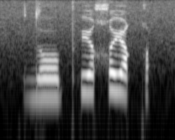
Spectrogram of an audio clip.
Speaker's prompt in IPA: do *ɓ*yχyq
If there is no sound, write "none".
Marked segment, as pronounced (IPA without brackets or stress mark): pʰ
